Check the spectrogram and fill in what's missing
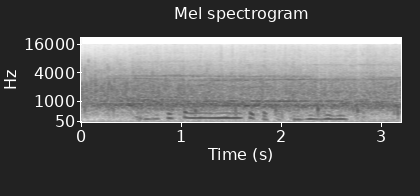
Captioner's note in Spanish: Aplausos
